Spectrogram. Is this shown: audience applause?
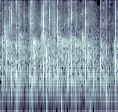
yes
